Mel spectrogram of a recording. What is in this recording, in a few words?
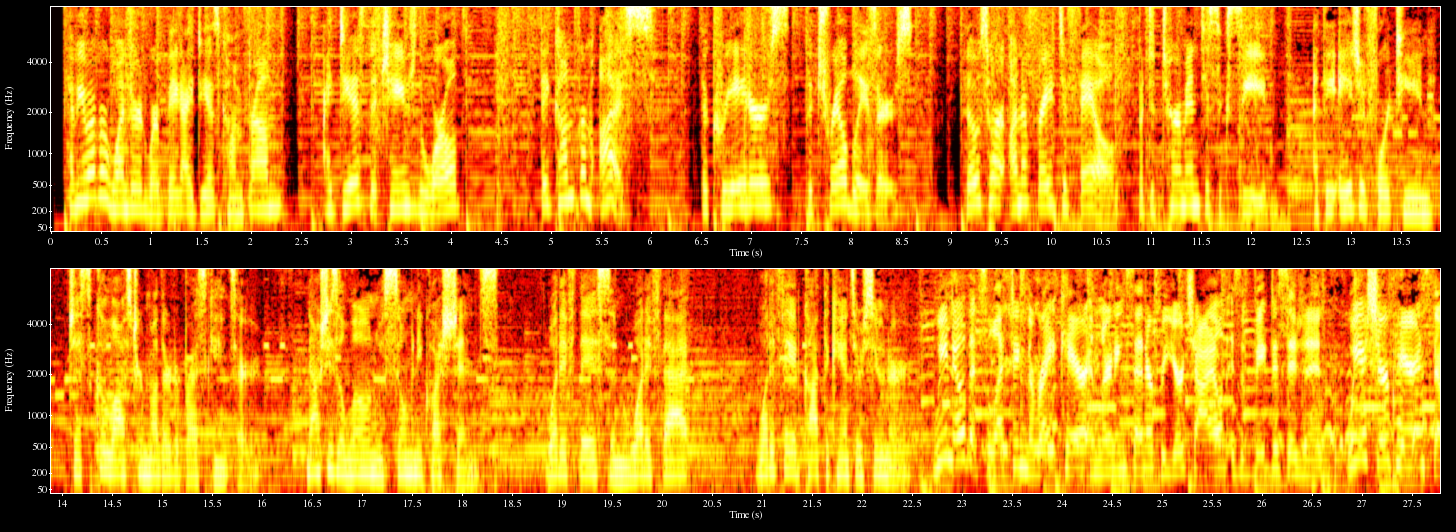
Commercial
